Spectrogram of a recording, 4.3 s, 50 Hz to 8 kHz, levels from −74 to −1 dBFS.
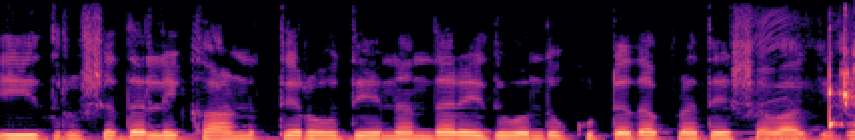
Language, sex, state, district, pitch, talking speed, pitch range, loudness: Kannada, female, Karnataka, Koppal, 175 Hz, 100 wpm, 170-175 Hz, -16 LUFS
